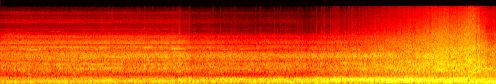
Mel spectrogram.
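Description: A full start line of motocross bikes with engines running, then the pack launching and accelerating hard toward the listener, growing much louder over the last few seconds as the bikes sweep close by.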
